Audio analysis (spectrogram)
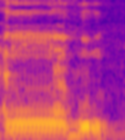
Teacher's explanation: پیش کو مجہول نہیں پڑھنا، پیش کو معروف ادا کرنا ہے. پیش اور واو میں ہون جو ہے گول ہوں گے. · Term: پیش معروف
